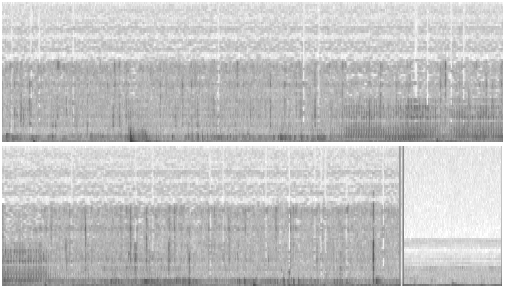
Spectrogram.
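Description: Underwater sound heard through a camera housing: a muffled low rumble with scattered clicks and ticks and a couple of sharp knocks in the first second and a half. About nine seconds in the sound turns duller and a low pulse about twice a second begins.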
